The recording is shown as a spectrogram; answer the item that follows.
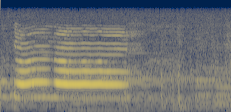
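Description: A boy singing a held note over acoustic guitar. The voice stops a little past halfway, leaving quieter guitar playing.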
